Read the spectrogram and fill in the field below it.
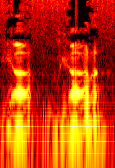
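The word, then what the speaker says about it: jñāna: For instead of for it's jnana, but there really is, it's supposed to be a little bit of an N sound, jnana, but that Y has to be in there.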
